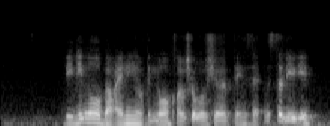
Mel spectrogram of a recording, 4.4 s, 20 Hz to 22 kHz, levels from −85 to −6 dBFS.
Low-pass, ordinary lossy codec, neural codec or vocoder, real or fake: 7.2 kHz; AAC, 32 kbps; codec, 16 kHz, 0.5 kbps, X-Codec, HuBERT features, trained on general audio; fake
